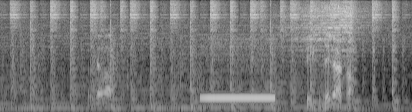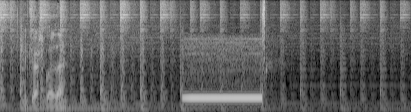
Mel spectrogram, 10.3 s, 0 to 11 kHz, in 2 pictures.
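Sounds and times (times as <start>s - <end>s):
rhythmic music bed: 0.0s - 10.2s
speech: 1.2s - 1.8s, 2.5s - 4.6s, 5.4s - 6.2s
telephone ringing tone after dialing a number: 2.5s - 3.5s, 7.4s - 8.5s.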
